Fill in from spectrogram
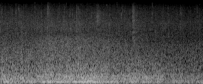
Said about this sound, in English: Outside, the wind still screamed and the rain splashed and splattered against our windows.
